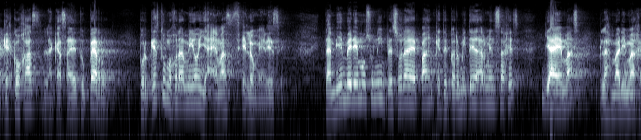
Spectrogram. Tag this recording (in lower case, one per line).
speech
